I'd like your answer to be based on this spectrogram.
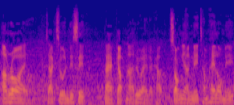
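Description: A man answering interview questions casually, in a relaxed way with fillers. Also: medium pitch, brisk, music in the background. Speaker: interviewed guest.

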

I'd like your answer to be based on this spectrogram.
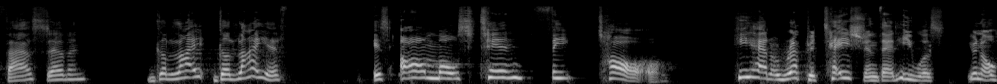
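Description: A woman's voice: a little high, a little mellow. A woman pastor preaching a sermon, retelling scripture as a story and acting out the speakers' lines.

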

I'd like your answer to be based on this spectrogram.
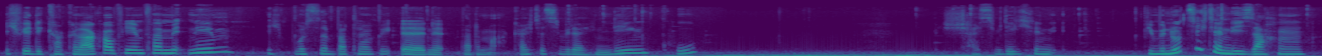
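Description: Lively, excitable woman streamer. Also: on the low side, brisk, a little hiss or hum. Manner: excitable, laughs often, shouts game commands. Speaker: let's play streamer. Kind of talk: casual gameplay commentary.

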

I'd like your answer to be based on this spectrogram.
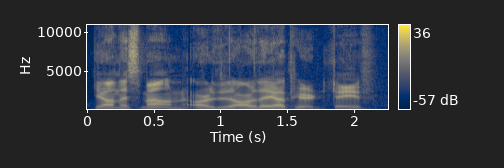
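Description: A man's voice: mid-range voice, a little fast, bright, forceful tone. Young man gaming, noisy squad chat. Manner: clipped callouts in slangy gamer talk. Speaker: gamer playing in a squad. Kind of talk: casual squad voice chat during a shooter game. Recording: noisy game audio with gunfire. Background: video game gunfire and clicks.

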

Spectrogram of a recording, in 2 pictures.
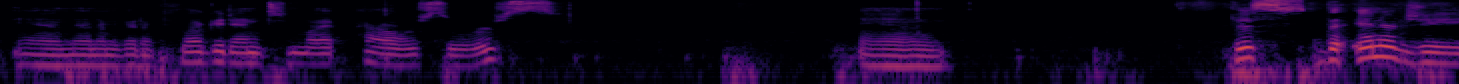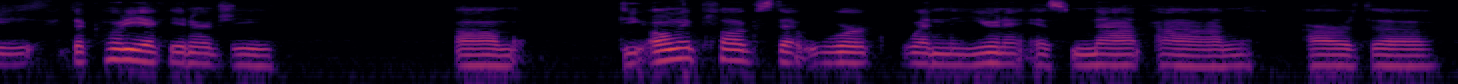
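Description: Low-voiced woman vlogging from her van. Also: mellow. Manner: chatty, self-deprecating, with frequent ums. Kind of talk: casual how-to vlog. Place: inside a parked van. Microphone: camera on a tripod.

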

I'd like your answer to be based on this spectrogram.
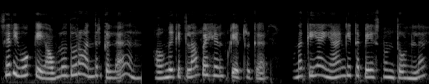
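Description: A woman's voice: very high voice, rapid-fire, fairly bright tone. A woman voicing a hurt, angry young woman in a cartoon, reproachful and demanding. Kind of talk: cartoon voice acting.

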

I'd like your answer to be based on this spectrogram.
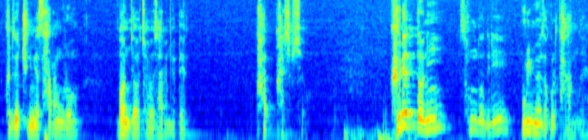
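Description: A man preaching a revival sermon as pastor, swinging between loud exclamations and hushed asides. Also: mid-range voice, husky. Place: church sanctuary.

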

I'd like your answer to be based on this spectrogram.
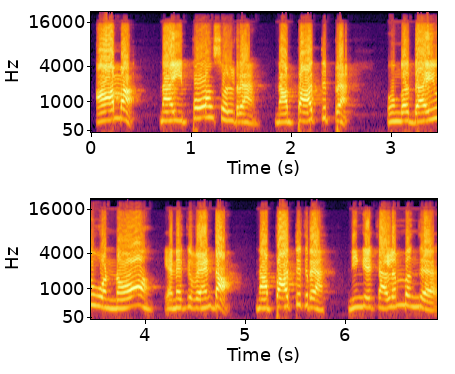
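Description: Woman reading as a headstrong young mom, high voice, dry close sound, proud and quick to push back. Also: a bit bright, dry recording. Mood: defiant. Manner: defiant, anxious. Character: young mother, proud and stubborn.

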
